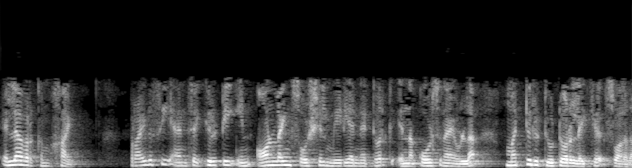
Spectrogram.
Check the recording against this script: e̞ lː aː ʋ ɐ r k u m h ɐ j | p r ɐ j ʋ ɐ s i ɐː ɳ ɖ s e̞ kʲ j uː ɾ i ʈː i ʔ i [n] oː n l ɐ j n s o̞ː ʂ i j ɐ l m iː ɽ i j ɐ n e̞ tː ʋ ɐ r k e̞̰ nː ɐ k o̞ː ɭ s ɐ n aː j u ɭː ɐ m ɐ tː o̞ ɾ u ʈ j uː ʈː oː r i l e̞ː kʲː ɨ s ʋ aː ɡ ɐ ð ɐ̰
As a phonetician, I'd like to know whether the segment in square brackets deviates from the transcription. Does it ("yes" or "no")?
no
